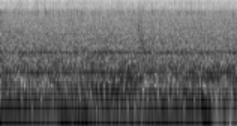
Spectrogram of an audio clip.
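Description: Steady sizzle of chopped ridge gourd cooking in a nonstick kadai over a gas flame, with a faint steady hum beneath it.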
